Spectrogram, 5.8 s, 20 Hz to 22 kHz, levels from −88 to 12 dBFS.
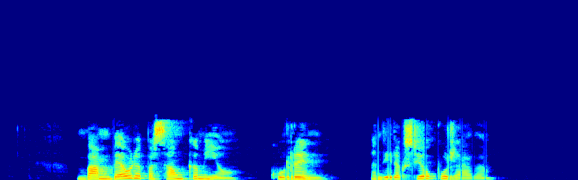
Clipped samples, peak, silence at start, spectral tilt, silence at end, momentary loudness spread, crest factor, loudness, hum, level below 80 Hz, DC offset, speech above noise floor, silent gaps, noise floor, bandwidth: under 0.1%; -2 dBFS; 0.8 s; -2.5 dB/octave; 0.85 s; 17 LU; 20 dB; -20 LUFS; none; -60 dBFS; under 0.1%; 63 dB; 3.46-3.54 s; -83 dBFS; 7.8 kHz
